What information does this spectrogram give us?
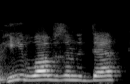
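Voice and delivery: ordinary talk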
